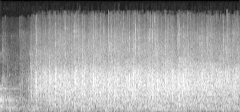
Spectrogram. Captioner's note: audience applauding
